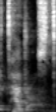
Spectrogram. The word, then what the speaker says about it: Tadros: So B-A-S-S. And my surname, phonetically spelled, sounds very Greek. Tadros. T-A-D-R-O-S.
